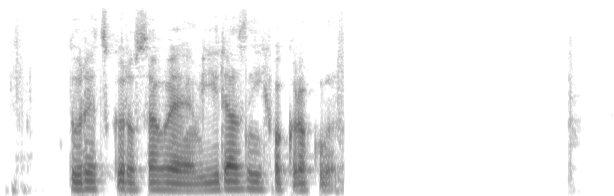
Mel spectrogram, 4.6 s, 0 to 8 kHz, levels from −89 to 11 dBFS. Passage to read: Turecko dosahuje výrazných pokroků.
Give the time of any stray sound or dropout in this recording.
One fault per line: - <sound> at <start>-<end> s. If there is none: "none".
none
